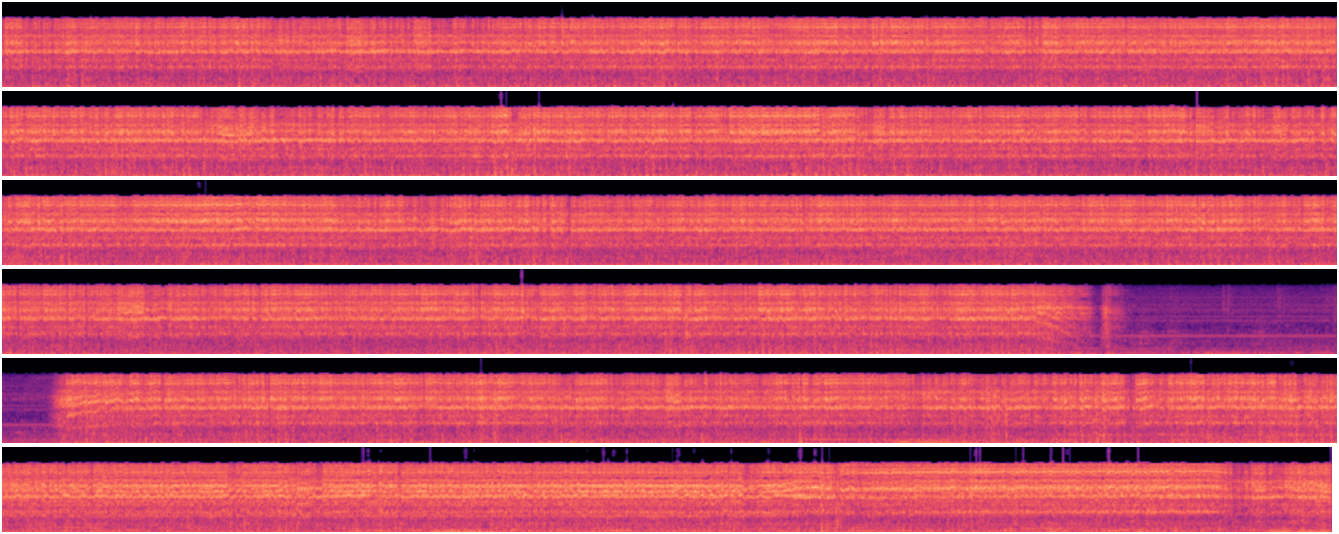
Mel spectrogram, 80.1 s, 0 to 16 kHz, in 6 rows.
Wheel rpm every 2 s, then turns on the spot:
230, 230, 230, 230, 230, 230, 230, 230, 230, 230, 230, 230, 230, 230, 230, 230, 230, 230, 230, 230, 230, 230, 230, 230, 230, 70, 0, 180, 230, 230, 230, 230, 230, 220, 210, 210, 210, 220, 210, 220.
none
